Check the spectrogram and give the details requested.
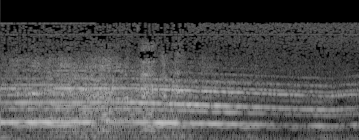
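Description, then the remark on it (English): An air raid siren wails steadily and loudly throughout, its rich droning tone sliding slowly downward in pitch as it begins to wind down, with no voices present. “It's a good job the siren hasn't gone, isn't it, Mr.”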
